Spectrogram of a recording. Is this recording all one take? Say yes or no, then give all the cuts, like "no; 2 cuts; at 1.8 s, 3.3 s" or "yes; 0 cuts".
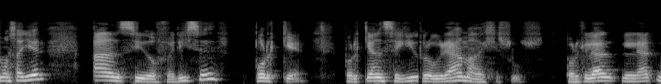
no; 2 cuts; at 4.2 s, 5.5 s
